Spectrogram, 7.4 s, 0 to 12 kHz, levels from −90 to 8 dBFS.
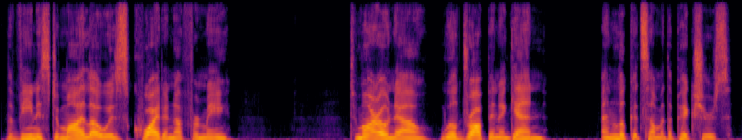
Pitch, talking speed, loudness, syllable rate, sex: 175 Hz, 185 wpm, -20 LUFS, 5.6 syllables/s, female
